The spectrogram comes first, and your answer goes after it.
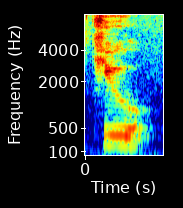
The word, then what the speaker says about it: qigong: So as the energy, your chi moves up, start doing qigong. That will help move your energy around a little bit. It's Q-I-G-O-N-G. I believe that's how you spell it.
